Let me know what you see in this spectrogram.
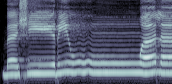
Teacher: la mad tabi'i dhahiri karena ada alif didahului fathah, maka lam panjang 2 harokat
